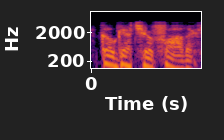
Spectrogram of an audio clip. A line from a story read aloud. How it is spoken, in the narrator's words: she said, her voice strangely soft and deflated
